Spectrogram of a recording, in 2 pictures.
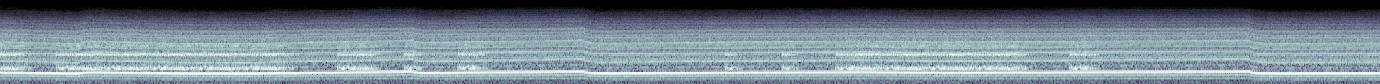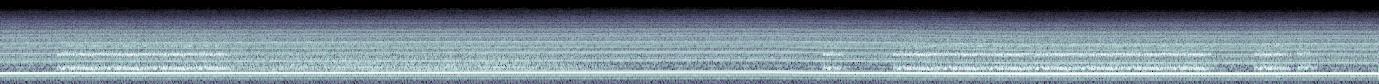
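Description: A racing car engine whines steadily, its pitch jumping at each gear change.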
